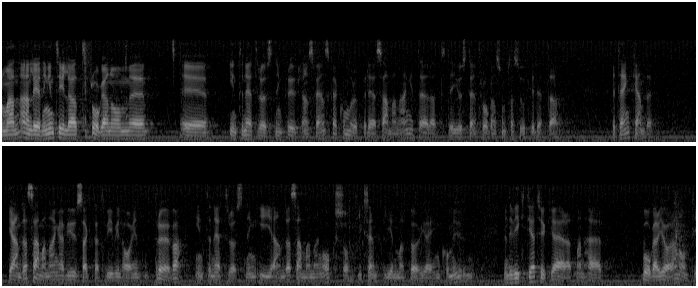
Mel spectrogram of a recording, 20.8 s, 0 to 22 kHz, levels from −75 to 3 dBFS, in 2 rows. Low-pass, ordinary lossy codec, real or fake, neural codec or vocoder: 7.2 kHz; none; real; none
